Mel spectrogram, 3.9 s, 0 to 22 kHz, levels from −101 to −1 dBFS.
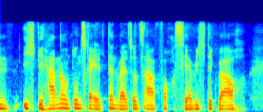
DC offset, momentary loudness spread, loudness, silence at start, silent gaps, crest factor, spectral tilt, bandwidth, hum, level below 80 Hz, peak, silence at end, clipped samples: under 0.1%; 3 LU; -23 LUFS; 0 s; none; 16 dB; -6 dB/octave; 10 kHz; none; -56 dBFS; -6 dBFS; 0.1 s; under 0.1%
